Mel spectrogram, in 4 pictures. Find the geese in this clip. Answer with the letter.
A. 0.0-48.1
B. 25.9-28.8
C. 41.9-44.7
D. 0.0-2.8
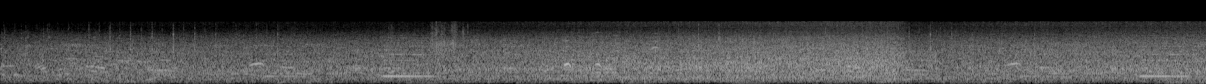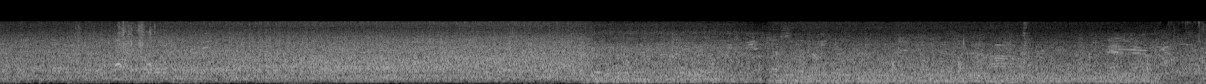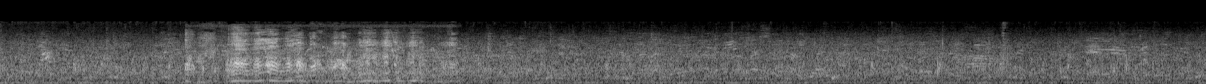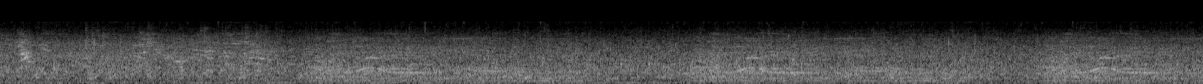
B.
